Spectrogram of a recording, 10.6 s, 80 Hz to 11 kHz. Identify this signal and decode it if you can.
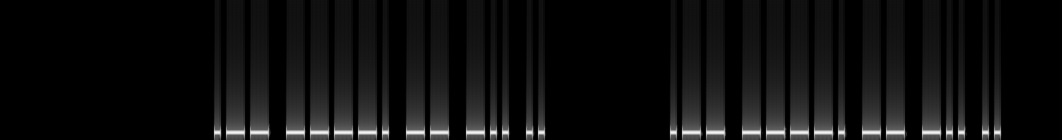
Morse code, heard as a keyed tone, about 19 wpm, 700 Hz. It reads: W9MDI W9MDI
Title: USA Call Signs - 5 Characters - Repeated 3x - 20wpm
